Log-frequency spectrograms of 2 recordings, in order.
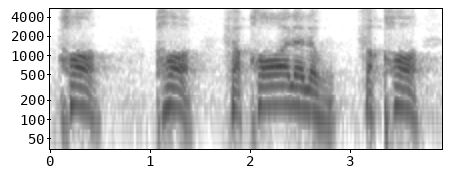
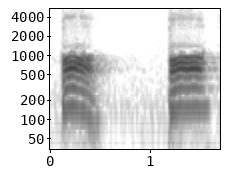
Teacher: أما الفصيح عليه أن يكون الصوت شديدا مجهورا · Shown in: second take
